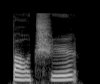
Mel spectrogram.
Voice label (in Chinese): "保持", Chinese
